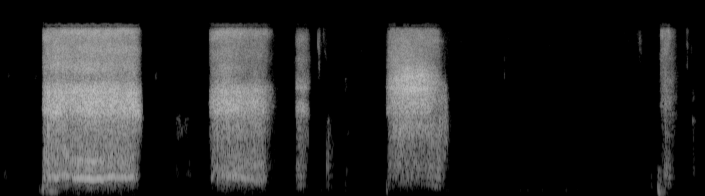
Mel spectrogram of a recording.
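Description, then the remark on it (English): Three long, loud, wet nose blows separated by short pauses, with a few brief sniffs and snorts between and after them. No one speaks. “I have to blow my nose.”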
